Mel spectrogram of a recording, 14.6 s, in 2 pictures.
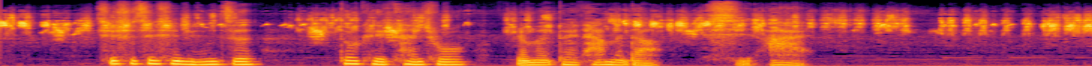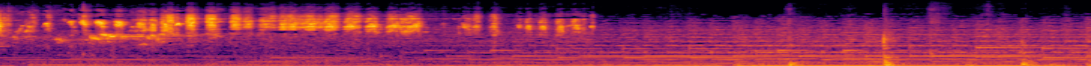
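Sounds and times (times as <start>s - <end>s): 
Vinous-throated Parrotbill flock twittering at the Summer Palace: 0.0s - 11.4s
speech: 0.7s - 5.5s.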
